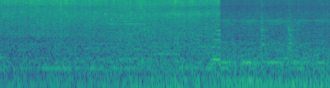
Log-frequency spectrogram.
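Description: Chopped onion with crushed ginger and garlic sautéing in a pan over a low flame for Agri Koli-style mutton, a continuous soft sizzle and frying hiss throughout, quieter toward the end.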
